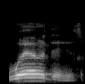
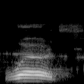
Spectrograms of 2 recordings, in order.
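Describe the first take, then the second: First: The final sound is voiced as an extra syllable. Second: The final sound is joined tightly to the d. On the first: The speaker calls it wrong. "We don't say words, words, or bags. ... make it very clear as if it is another syllable" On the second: The speaker calls it right. "just let the Z sound with the D sound very, very uh, connected together"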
